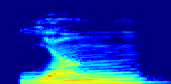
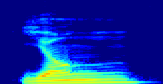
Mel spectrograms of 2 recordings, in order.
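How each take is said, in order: The two takes are said the same way.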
